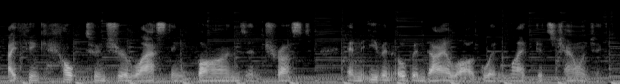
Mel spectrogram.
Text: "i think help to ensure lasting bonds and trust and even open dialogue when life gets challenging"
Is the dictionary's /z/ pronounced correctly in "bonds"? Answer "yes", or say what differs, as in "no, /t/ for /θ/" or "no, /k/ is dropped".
yes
